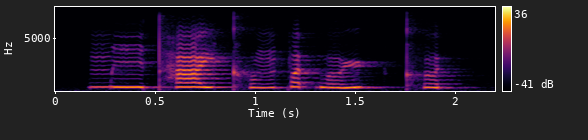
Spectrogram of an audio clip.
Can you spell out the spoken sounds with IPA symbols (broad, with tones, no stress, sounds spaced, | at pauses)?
m iː˧ t̪ʰ aː˧ j kʰ ʊ˨˥ ŋ p ɐ˧ t̚ w ɵ˨˥ ɥ | kʰ ɵ˨˥ t̚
